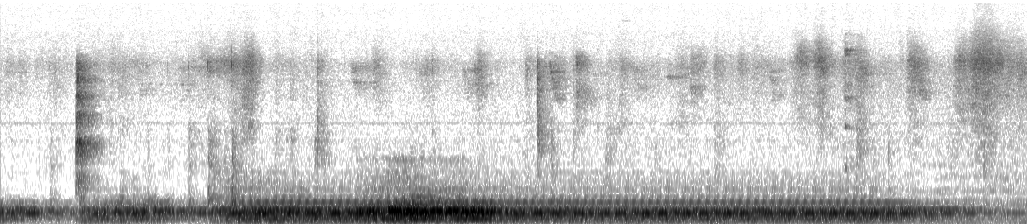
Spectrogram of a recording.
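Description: Electronic keyboard sounding a low, rough sustained tone rather than a melody. It swells to its loudest about four to five seconds in and then fades, with a few light clicks along the way.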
